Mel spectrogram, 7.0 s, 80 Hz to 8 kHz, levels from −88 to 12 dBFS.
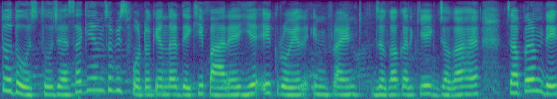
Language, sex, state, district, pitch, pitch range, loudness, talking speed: Hindi, female, Chhattisgarh, Korba, 230 Hz, 220-255 Hz, -16 LUFS, 240 wpm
